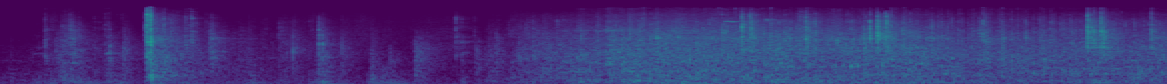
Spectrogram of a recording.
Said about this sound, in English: But this is the exterior wall. Oh, yeah. You can see the old historic penetrations. Yeah. And we're going to open this garage door.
